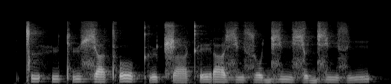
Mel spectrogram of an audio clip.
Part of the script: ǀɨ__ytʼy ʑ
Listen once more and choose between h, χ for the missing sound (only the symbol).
h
